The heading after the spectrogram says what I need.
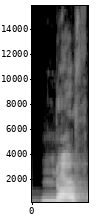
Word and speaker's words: Knarf: Knarf Artanis. Narf Artanis. The K is silent.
